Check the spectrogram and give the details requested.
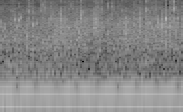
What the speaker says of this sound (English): so that I can just put some water in the bottom of the tray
